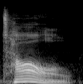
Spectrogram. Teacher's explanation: 先发 E,再发 U,然后舌尖再抬起来很饱满 told.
